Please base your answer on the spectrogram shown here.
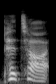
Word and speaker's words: Pita: It's Pita.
